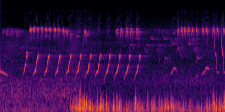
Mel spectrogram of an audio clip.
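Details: Red-crested cardinal song, a long fast string of bright rising whistled notes repeated several times a second, over constant high twittering from other birds and low rustling and thumping noise.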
